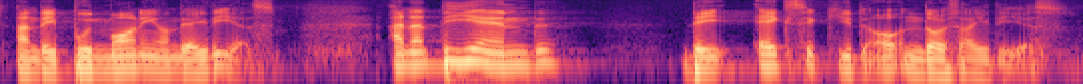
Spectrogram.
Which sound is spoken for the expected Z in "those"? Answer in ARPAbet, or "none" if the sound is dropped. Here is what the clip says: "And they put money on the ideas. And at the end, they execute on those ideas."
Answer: S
